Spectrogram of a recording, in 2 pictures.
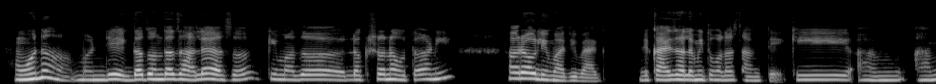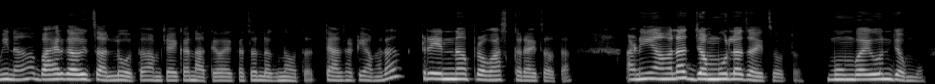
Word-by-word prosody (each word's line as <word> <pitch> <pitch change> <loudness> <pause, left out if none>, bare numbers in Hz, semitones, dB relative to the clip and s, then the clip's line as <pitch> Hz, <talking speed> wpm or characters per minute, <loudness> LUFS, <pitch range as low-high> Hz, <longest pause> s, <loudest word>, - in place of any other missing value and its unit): हो 225 +2 +7
ना, 315 +4 +5 0.3
म्हणजे 210 +3 +3
एकदा 220 +2 +3
दोनदा 240 0 +5
झालंय 235 +1 +2
असं 220 +3 -1 0.2
की 245 -1 -4
माझं 225 -1 -1
अ, - - -2
लक्ष 210 +1 -6
नव्हतं 225 -2 +1
आणि 255 +7 0 0.6
हरवली 270 -4 +5
माझी 185 -3 -2
बॅग. 160 -3 -6 0.4
म्हणजे 200 - -6
काय 210 -1 +3
झालं 215 -1 +4
मी 215 - +3
तुम्हाला 210 -1 -2
सांगते 180 -4 -9
की 215 0 -3
अ, - - -11 0.6
आम्ही 215 +4 0
ना, 220 -1 -3
बाहेरगावी 235 +1 +3
चाललो 205 -2 -3
होतो 185 +1 -6
आमच्या 195 -1 -6
एका 195 +1 -6
नातेवाईकाचं 180 +1 -7
लग्न 180 +1 -5
होतं, 170 -2 -10
त्यासाठी 190 0 -6
आम्हाला 195 - -6 0.3
ट्रेननं 250 -2 +4
प्रवास 210 -2 -3
करायचा 180 -3 -6
होता 160 +2 -14 0.6
आणि 250 +3 +2
आम्हाला 255 +3 +4
जम्मूला 245 0 +5
जायचं 180 -6 -5
होतं. 160 - -18 0.3
मुंबईहून 230 +2 +2
जम्मू. 180 -7 -5
215 Hz, 150 wpm, -22 LUFS, 195-235 Hz, 0.6 s, हो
